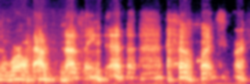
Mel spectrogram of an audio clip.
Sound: chuckles

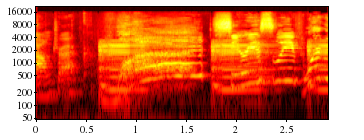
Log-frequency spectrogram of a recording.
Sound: buzzer

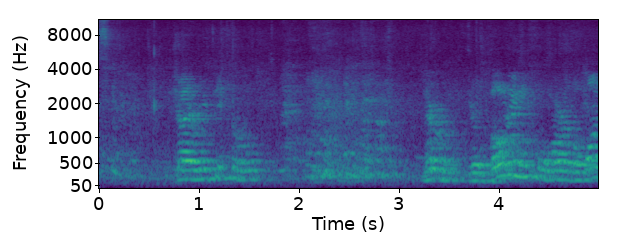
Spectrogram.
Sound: laughter

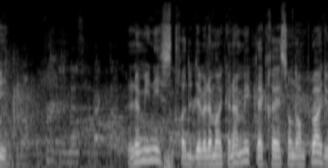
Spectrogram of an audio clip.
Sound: applause

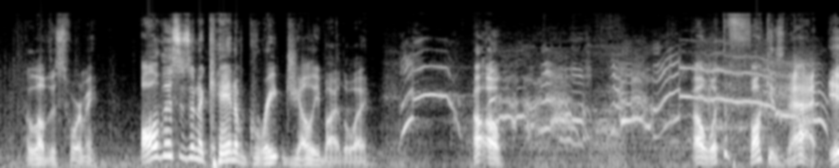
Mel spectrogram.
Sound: screams

